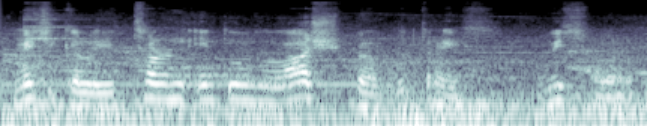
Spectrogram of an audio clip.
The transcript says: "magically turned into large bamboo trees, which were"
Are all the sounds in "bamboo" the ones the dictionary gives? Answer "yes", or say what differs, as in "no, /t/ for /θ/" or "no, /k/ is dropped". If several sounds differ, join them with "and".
no, /m/ is dropped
